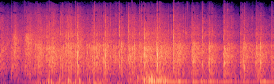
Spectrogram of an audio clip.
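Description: Small audience applauding, with separate hand claps distinguishable.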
